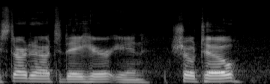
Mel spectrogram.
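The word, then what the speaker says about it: Choteau: So we started out today here in Shoto. Looks very much like the French word chateau.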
